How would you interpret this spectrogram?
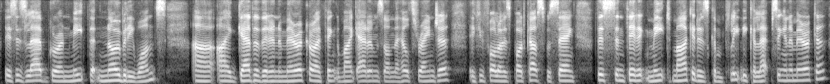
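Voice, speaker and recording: A woman's voice: on the low side, little pitch movement, moderate pace, clean tone, no room sound. A woman hosting a conversational online panel interview, speaking in an earnest, emphatic way. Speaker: interview host.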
